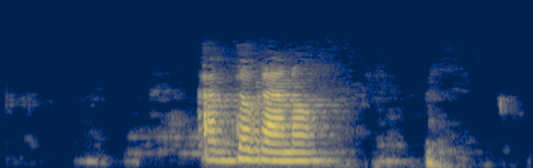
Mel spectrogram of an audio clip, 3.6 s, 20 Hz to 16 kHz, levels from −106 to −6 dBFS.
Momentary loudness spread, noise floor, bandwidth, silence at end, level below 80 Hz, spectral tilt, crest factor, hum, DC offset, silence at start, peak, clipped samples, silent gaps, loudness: 21 LU; -66 dBFS; 4.6 kHz; 0.6 s; -64 dBFS; -9 dB/octave; 22 dB; none; under 0.1%; 1.3 s; -10 dBFS; under 0.1%; none; -26 LUFS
